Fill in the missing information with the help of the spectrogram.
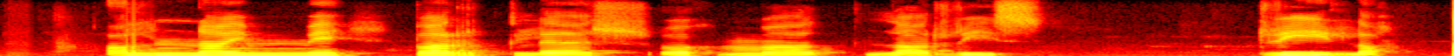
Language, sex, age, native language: Icelandic, male, 9, Icelandic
